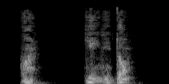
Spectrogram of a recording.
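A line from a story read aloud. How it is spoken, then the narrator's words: Whispered. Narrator (Russian): шепнул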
